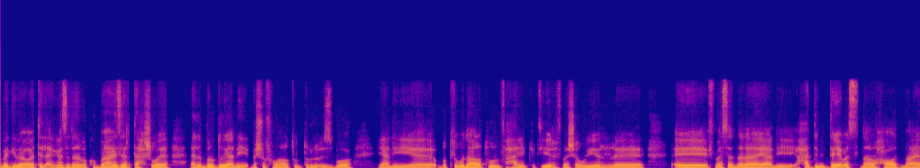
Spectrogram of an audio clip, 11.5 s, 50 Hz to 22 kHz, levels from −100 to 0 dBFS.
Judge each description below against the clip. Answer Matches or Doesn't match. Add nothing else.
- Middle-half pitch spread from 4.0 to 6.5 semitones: Doesn't match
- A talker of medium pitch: Doesn't match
